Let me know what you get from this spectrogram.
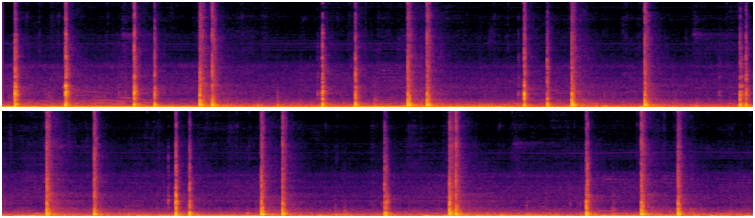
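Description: Aerial fireworks shells bursting in a rapid, irregular string of sharp bangs, two or three a second, over a low steady drone of background music.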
